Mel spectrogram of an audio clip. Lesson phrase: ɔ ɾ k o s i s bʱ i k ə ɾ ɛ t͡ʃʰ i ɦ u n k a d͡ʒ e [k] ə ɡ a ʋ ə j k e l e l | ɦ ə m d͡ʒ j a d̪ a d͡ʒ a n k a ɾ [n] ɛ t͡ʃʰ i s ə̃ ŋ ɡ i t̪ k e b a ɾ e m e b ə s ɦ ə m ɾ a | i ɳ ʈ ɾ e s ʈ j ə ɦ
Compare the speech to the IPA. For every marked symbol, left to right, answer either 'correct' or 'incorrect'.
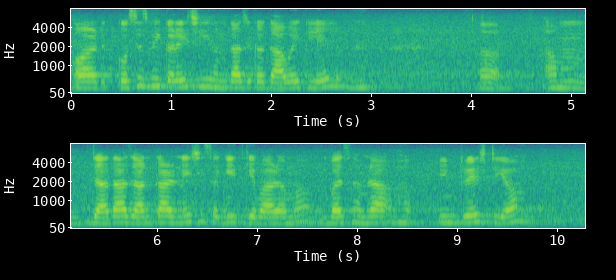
correct, correct

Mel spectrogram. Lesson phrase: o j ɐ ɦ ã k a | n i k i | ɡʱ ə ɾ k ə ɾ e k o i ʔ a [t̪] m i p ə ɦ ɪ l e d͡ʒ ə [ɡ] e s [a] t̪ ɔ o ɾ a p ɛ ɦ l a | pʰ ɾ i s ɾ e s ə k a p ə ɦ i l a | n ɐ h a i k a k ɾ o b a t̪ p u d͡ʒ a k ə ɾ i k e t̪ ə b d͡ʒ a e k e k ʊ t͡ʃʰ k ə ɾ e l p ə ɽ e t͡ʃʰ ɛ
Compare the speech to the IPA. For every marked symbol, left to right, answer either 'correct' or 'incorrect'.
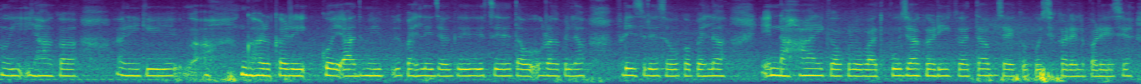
incorrect: d̪, correct, incorrect: e

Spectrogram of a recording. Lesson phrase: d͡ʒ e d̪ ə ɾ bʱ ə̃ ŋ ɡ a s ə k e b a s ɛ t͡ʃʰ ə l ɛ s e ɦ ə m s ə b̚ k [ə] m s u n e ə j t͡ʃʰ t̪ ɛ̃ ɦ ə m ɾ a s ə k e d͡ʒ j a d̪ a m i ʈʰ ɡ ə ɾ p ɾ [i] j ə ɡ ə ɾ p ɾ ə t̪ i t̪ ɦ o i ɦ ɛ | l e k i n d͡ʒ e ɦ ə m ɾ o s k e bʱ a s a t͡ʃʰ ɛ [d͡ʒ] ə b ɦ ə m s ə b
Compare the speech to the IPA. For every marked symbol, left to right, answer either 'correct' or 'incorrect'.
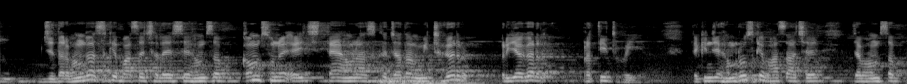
correct, correct, correct

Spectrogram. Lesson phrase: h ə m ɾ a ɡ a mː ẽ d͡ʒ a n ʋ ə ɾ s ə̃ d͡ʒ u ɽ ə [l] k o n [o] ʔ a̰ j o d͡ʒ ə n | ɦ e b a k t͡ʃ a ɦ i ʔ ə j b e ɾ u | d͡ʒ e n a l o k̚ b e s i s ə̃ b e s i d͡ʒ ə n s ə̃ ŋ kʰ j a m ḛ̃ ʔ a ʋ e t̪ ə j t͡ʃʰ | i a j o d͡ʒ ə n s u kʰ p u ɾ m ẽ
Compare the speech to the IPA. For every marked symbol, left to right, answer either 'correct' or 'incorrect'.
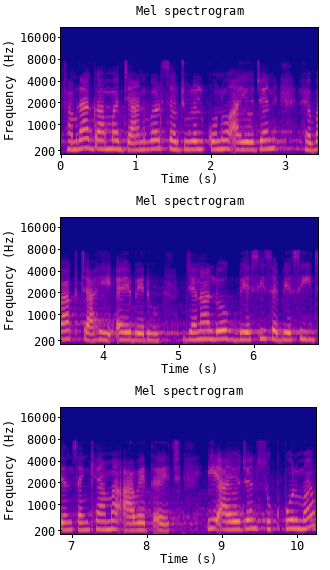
correct, correct

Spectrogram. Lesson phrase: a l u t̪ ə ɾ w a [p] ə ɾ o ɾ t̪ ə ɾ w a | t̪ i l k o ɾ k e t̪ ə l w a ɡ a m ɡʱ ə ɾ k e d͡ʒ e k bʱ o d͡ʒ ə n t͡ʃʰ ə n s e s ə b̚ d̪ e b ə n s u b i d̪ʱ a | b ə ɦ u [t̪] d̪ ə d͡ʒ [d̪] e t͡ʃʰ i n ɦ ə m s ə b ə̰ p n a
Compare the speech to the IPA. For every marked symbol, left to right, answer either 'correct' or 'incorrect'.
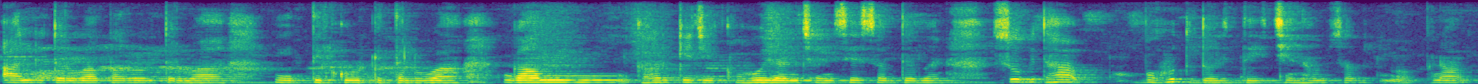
correct, correct, correct

